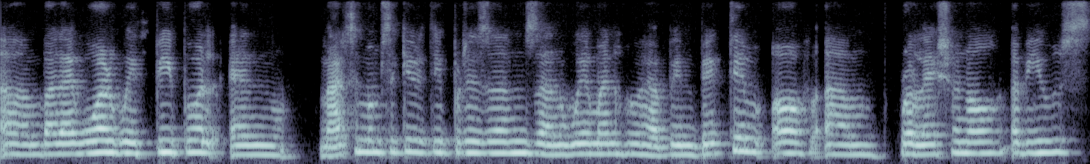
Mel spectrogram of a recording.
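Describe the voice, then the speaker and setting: Moderate pace in a Spanish accent, with hardly any pauses. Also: woman, medium pitch for a woman, fairly even intonation. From Spain. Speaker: trauma group facilitator, webinar attendee. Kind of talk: audience question.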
